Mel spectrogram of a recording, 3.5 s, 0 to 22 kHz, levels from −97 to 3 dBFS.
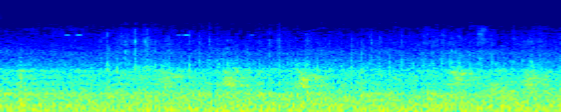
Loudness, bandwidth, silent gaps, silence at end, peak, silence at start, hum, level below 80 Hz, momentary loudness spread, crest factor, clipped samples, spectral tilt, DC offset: -37 LUFS; 9.6 kHz; none; 0 s; -24 dBFS; 0 s; none; -42 dBFS; 2 LU; 12 dB; under 0.1%; -7.5 dB/octave; under 0.1%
